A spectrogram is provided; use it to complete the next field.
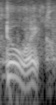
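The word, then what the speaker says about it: Dawyck: nut okay and it's a variety called Doric which is spelt da Wyck that was a chance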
